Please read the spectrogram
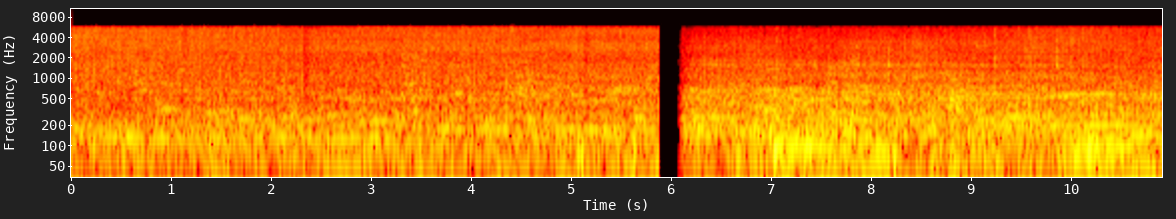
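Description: Steady sizzling hiss of meat cooking, with market hubbub behind it. The sound drops out completely for a moment about six seconds in and comes back fuller and busier.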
